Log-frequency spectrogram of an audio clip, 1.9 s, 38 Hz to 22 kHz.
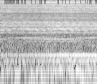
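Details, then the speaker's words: Rooftop kitchen packaged AC unit, running after refrigerant leak repair on the first-stage circuit, pressures and saturation temperatures fine in 110° heat: loud steady compressor hum and even fan drone, no rattles; normal running, these compressors just run loud. "outside running good these compressors just run loud"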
